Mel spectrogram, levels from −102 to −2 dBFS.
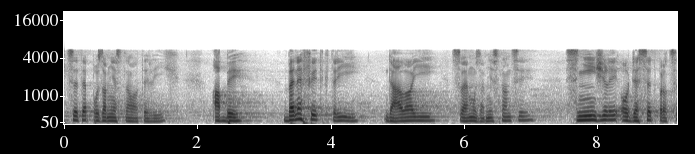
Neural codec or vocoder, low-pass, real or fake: none; 5.4 kHz; real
